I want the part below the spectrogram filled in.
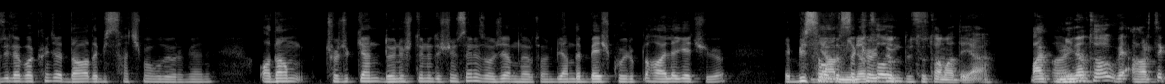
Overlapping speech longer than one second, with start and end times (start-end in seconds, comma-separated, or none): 8.1-9.3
